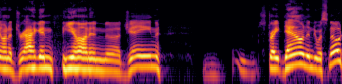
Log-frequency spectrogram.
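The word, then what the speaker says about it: Jeyne: foes theon one jane jane it rhymes with airplane aka big walder won't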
